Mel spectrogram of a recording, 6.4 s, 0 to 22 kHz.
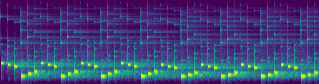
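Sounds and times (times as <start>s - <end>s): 
arpeggiated melodic synth bass loop: 0.4s - 6.3s.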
